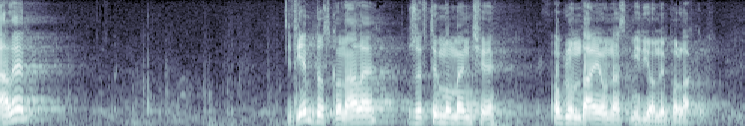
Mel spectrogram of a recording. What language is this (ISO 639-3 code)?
pol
